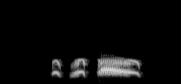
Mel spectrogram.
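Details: Single clean phrase from a spotted dove calling to provoke other doves: two short low coos followed by one longer steady coo, then silence.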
